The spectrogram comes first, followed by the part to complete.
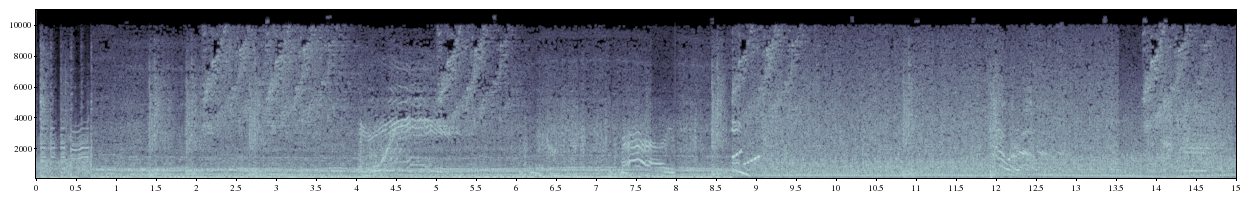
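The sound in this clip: Engine sounds from an N64 racing video game with different vehicles in four-player mode: several loud overlapping buzzing engine drones run continuously, their pitches wavering and shifting together, with a marked change in tone about midway.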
